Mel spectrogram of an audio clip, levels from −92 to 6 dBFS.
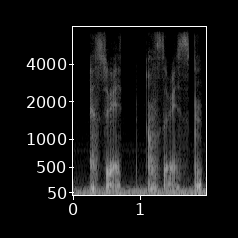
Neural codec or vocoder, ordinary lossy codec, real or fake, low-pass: autoencoder, 22.05 kHz, a latent of 192 numbers a frame, VITS, trained on many speakers; Opus, 64 kbps; fake; 7.2 kHz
